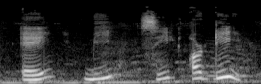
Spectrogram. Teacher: In a list of alternatives, the first items are spoken on a high rising intonation, but the final item is on a falling intonation.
